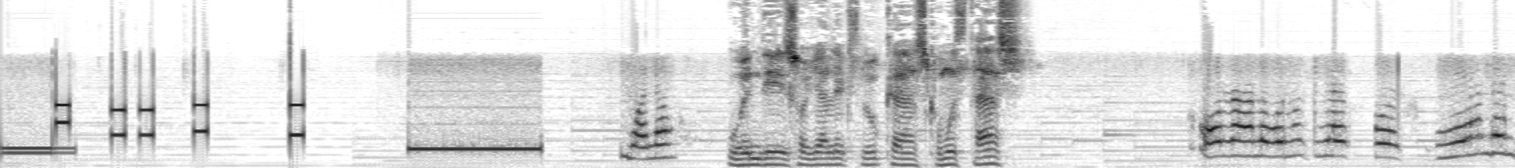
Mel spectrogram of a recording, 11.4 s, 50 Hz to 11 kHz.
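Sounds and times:
telephone dial tone: 0.0 - 1.2
steady telephone ringing tone: 3.1 - 4.1
speech: 4.7 - 7.8, 9.0 - 11.3.

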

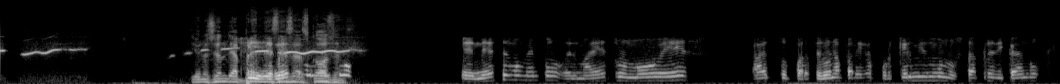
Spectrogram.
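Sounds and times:
person whistling a single rising note: 0.0 - 1.0, 1.7 - 3.8
speech: 1.9 - 3.7, 4.6 - 10.5.

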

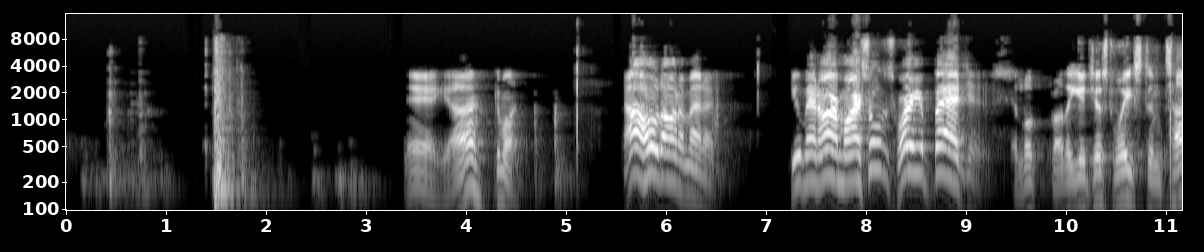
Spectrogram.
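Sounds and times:
door opening with a solid thunk: 0.4 - 2.1
speech: 3.4 - 4.6, 5.6 - 6.6, 7.2 - 11.1.

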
